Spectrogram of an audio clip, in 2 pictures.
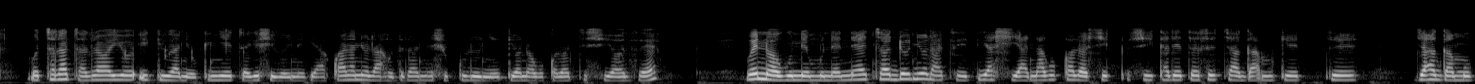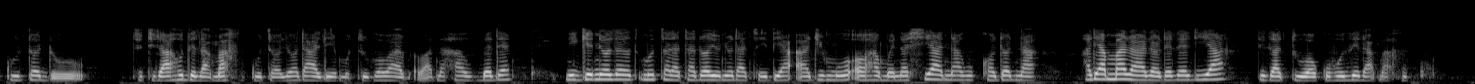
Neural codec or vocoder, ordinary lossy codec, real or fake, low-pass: none; none; real; 5.4 kHz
